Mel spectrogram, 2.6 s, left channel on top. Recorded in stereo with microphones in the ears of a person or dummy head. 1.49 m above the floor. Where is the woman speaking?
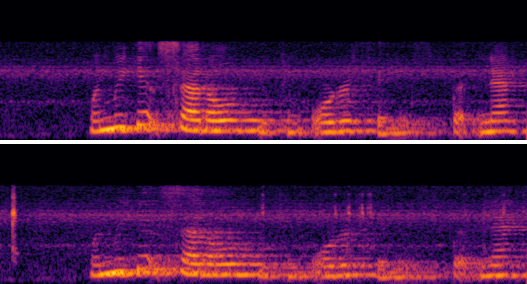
65° left (ahead or behind), 1.1 m.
